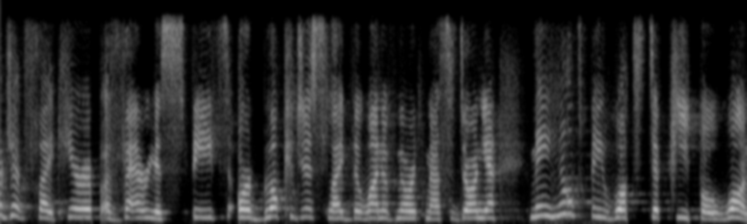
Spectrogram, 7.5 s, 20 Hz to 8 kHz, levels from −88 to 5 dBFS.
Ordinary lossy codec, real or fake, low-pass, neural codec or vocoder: none; fake; 7.2 kHz; codec, 16 kHz, 1 kbps, X-Codec, HuBERT features, trained on general audio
